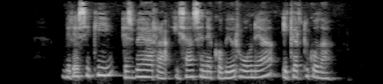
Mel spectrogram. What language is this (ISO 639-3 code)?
eus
